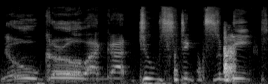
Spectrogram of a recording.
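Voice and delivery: very slow, stretched-out wrestling promo voice, pitched very high. Asking someone on a date by cutting a promo: Macho Man voice. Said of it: "Just break into the Macho Man voice".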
